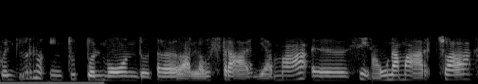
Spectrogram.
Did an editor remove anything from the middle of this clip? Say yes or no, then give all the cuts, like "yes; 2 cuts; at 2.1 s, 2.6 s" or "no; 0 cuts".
yes; 2 cuts; at 1.5 s, 3.7 s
